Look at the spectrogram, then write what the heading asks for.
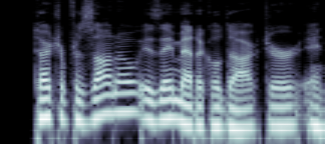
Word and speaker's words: Fasano: His last name is spelled F as in Frank, A-S-A-N-O. Dr. Fasano is a medical doctor,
